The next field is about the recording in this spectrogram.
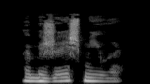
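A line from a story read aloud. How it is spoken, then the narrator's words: Soft intimate murmur. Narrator (Russian): тихо сказал Ник, губами почти касаясь мочки ее уха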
